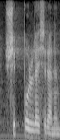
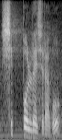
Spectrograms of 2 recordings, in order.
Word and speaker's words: 쉿볼렛: 바로 쉿볼렛이라는 단어였죠. 에브라임 사람들은 쉬라는 발음이 잘 안 되었기 때문에 대부분 이 단어를 십볼렛이라고 발음하는 것이 일반적이었습니다. 흘러가는 물 또는 나무나 곡식에서부터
